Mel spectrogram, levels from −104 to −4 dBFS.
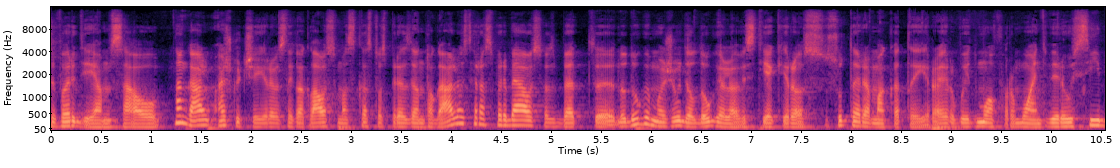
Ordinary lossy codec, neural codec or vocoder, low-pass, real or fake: AAC, 64 kbps; none; 14.4 kHz; real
